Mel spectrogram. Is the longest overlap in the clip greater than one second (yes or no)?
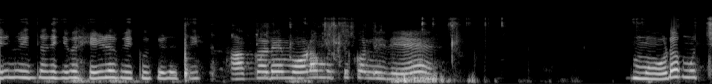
no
